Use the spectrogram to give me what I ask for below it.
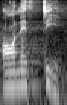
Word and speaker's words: honesty: यहाँ पे जो यच है यह साइलेंट है, इसे नहीं पढ़ते हैं, ठीक है। तो क्या पढ़ेंगे इसे पढ़ा जाएगा ऑनेस्टी।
